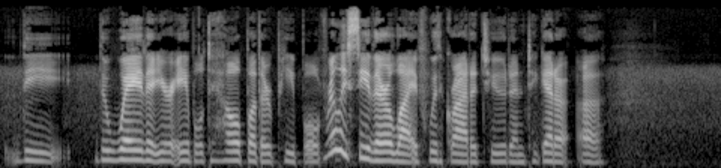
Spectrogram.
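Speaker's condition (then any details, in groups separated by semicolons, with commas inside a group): No condition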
